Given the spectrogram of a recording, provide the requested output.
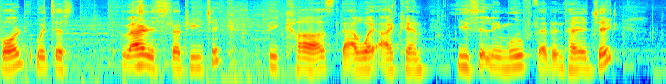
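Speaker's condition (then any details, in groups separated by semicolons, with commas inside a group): Cerebral palsy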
